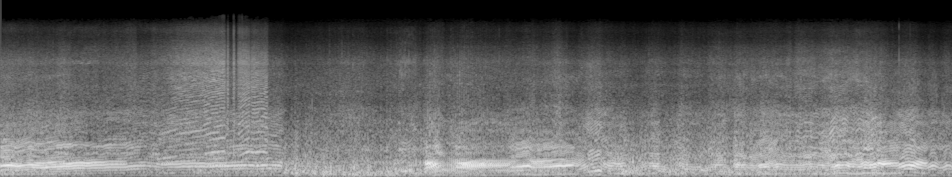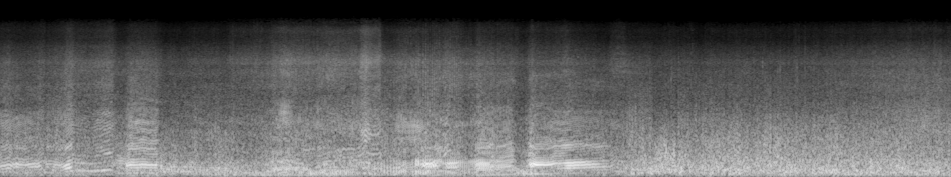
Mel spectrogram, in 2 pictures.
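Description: Motocross bike engine heard from a camera mounted on the bike, revving hard and dropping back again and again as the rider accelerates, shifts and backs off around the dirt track.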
